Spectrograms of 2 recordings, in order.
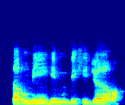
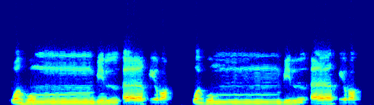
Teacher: Maka huruf mim itu dibaca ikhfa, disamarkan bacaannya. Ketika ketemu dengan huruf ba disertai dengan gunnah. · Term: ikhfa syafawi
